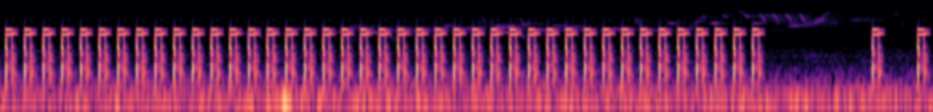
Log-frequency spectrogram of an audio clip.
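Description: A rapid electronic trill, a steady two-tone beep pulsing about ten times a second like a phone ringer. It cuts off sharply about six seconds in and is followed by two single beeps.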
